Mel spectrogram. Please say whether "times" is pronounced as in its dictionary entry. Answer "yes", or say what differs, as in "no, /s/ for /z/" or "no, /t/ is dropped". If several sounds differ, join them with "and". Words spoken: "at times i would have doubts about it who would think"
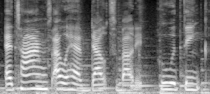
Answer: yes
